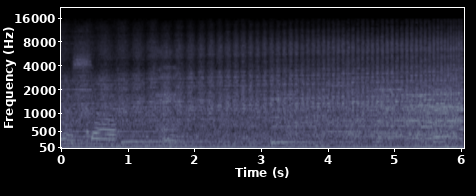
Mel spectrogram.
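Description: Steady low background hiss with a few faint held tones, growing slightly louder toward the end.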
